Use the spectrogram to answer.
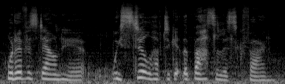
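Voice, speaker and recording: A woman's voice: on the high side, fast talker, close to an everyday voice. An actress playing a brave, practical teenage witch in a video game, urgent and matter-of-fact. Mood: determined. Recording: music behind the voice.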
